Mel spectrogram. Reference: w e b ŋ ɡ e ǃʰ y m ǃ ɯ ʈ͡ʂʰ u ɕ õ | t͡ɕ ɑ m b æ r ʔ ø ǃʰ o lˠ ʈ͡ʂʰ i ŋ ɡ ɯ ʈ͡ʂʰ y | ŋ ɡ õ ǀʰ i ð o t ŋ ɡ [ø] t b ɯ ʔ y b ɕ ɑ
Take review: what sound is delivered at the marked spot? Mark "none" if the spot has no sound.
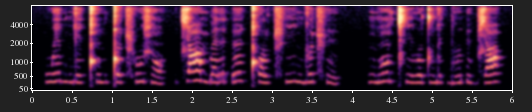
ø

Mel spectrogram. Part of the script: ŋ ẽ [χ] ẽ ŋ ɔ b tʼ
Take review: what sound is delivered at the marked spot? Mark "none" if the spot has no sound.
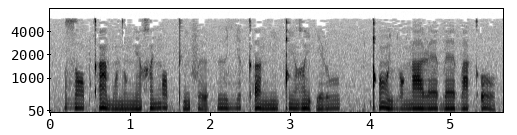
χ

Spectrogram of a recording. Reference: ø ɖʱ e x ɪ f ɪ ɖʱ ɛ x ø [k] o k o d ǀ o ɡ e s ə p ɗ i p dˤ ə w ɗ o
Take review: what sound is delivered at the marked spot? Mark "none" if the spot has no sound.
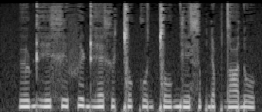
ǀ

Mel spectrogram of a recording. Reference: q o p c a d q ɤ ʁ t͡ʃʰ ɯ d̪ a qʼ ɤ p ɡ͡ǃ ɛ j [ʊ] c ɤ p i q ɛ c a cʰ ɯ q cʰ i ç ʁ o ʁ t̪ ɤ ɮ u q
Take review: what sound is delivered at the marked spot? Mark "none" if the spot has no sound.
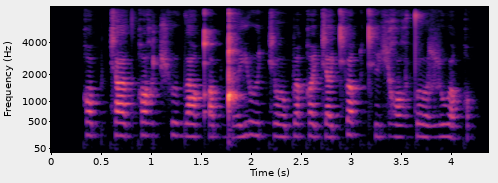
ɯ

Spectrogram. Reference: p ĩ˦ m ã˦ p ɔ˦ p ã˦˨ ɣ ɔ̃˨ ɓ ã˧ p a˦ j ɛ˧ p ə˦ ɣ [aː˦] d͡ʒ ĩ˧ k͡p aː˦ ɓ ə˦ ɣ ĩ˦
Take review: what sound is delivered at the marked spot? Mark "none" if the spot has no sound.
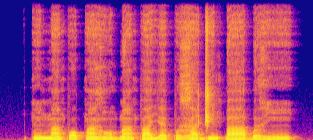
a˦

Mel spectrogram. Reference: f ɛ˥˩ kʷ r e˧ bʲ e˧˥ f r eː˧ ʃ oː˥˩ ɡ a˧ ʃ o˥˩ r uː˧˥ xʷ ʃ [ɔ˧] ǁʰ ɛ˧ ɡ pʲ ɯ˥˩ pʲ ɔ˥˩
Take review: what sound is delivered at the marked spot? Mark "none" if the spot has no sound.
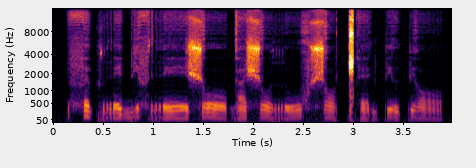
ɔ˥˩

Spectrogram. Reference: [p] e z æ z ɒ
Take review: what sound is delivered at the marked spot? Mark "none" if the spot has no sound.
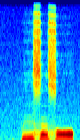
p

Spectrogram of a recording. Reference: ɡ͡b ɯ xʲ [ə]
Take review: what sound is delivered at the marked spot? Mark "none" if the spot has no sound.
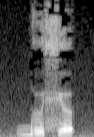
ə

